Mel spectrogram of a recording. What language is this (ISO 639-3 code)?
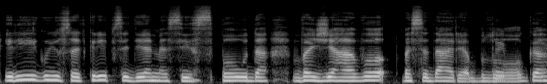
lit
